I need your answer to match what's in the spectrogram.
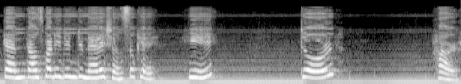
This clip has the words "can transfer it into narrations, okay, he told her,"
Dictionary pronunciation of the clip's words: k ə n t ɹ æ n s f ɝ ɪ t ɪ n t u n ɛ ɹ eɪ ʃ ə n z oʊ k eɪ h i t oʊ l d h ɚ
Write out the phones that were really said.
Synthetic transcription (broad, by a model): k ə n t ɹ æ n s p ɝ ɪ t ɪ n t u n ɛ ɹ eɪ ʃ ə n s oʊ k eɪ h i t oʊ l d h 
